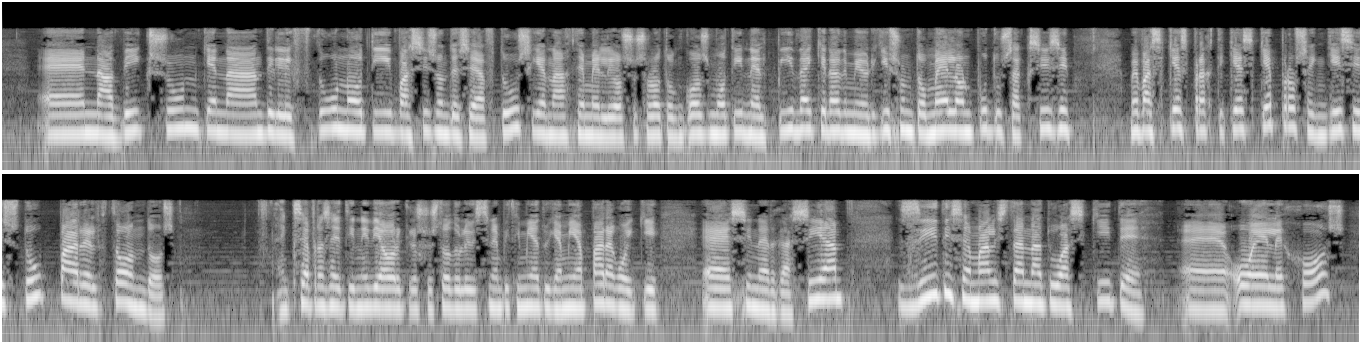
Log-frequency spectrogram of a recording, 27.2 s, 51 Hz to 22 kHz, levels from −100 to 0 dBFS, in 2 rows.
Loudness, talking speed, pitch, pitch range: -13 LUFS, 120 wpm, 190 Hz, 175-215 Hz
